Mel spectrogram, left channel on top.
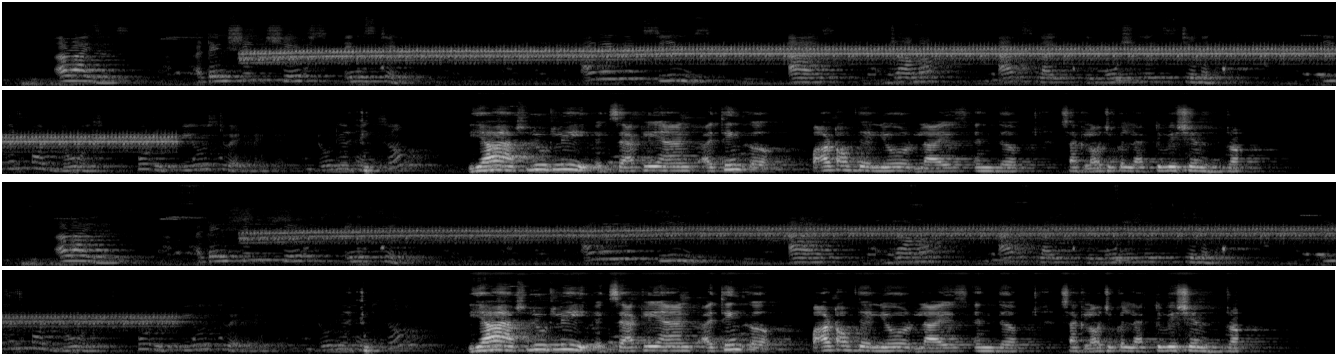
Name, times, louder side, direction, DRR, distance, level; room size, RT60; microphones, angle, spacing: voice 1, 0.5-1.3 1.9-4.2 5.8-7.1 7.9-9.5 10.0-12.3 13.2-14.4 14.7-17.5, left 2 dB, 85° left, 4 dB, 7.4 m, -44 dB
sound 1, 2.4-15.1, left 7 dB, 35° left, 2.5 m, -38 dB
voice 2, 18.0-21.0 21.4-23.5 23.9-25.7, right 2 dB, 25° right, 10 dB, 1.3 m, -26 dB
29.0 x 26.0 x 7.0 m, 1.0 s
head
